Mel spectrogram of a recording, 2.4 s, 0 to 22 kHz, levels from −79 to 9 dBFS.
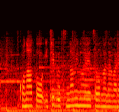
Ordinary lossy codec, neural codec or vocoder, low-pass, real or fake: none; none; 7.2 kHz; real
